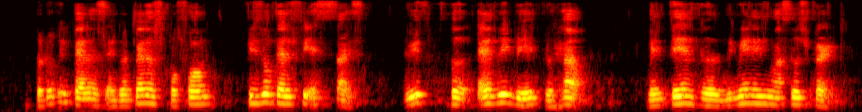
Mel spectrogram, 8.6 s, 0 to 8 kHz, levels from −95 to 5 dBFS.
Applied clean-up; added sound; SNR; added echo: neural mask model DeepFilterNet 3.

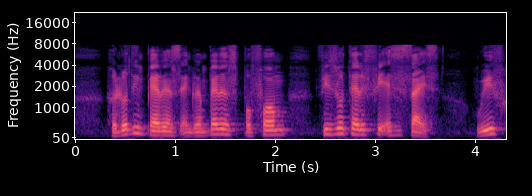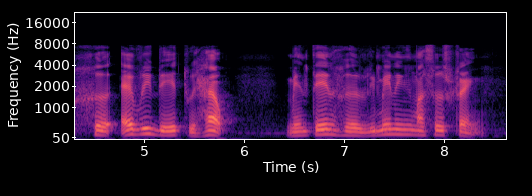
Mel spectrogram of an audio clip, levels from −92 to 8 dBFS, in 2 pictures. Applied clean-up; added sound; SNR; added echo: none; none; none; none.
